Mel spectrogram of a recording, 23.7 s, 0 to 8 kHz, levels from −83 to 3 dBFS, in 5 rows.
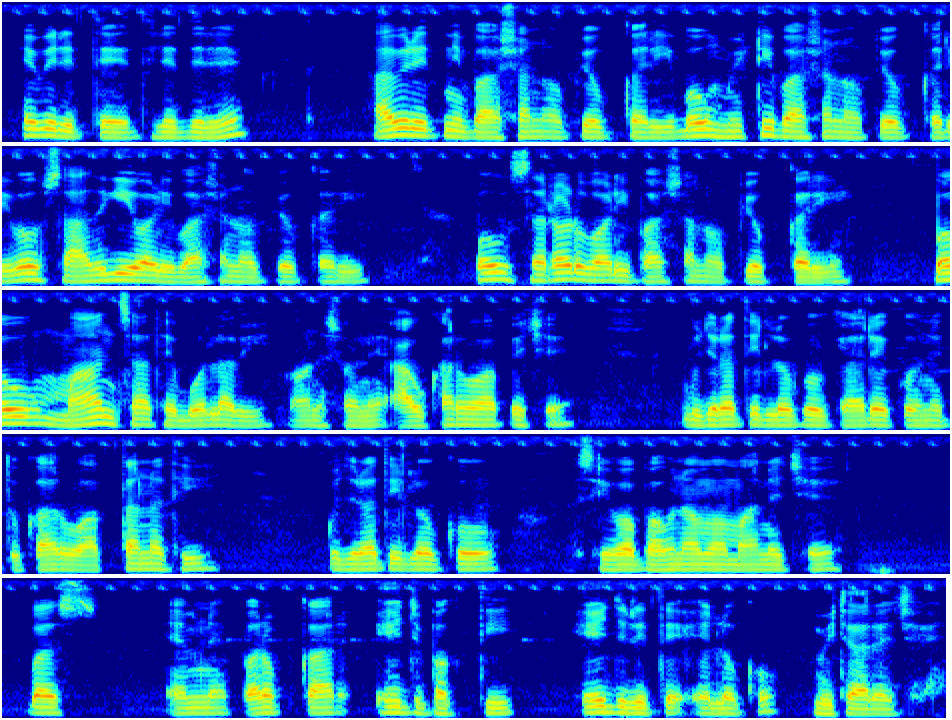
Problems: constant background noise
